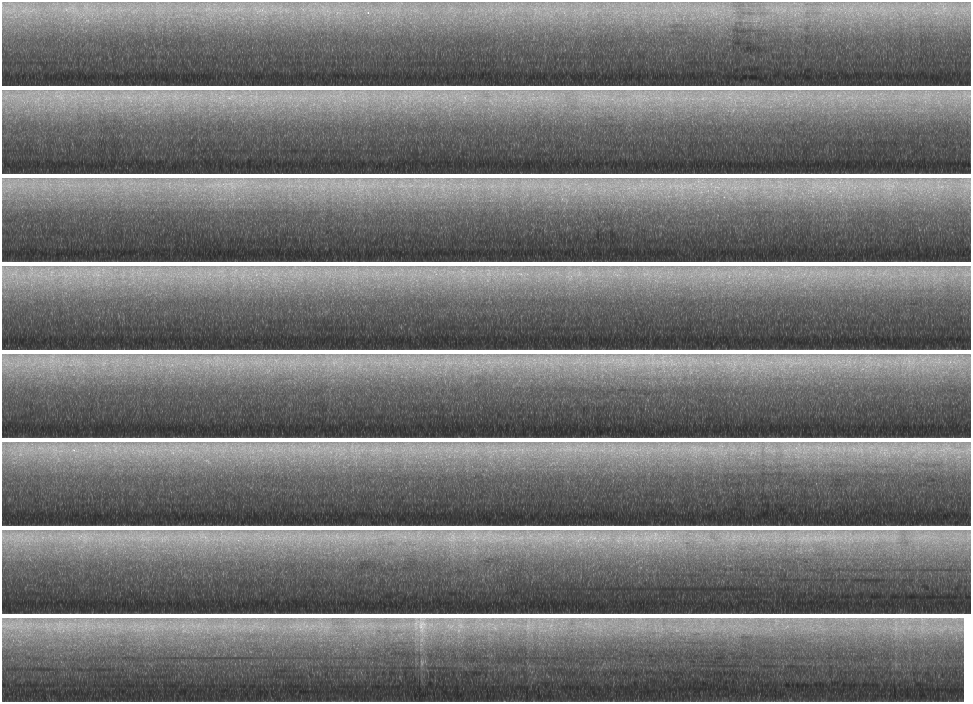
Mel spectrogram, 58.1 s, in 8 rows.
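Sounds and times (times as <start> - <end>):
train running noise inside car: 0.0 - 58.0.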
